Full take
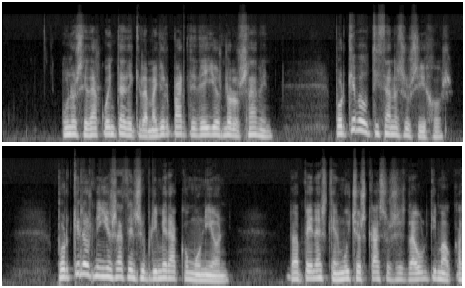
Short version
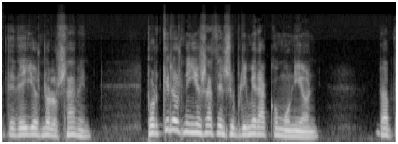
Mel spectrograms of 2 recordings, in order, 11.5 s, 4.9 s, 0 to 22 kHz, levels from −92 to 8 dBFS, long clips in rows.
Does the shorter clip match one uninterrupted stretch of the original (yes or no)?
no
